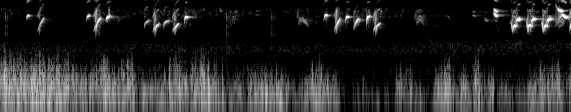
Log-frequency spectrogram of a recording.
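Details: European goldfinch giving kubiya-style song: clusters of sharp, high descending chirps in quick groups of two to four, with gaps between, ending in a brighter twittering run; low rumble underneath.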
